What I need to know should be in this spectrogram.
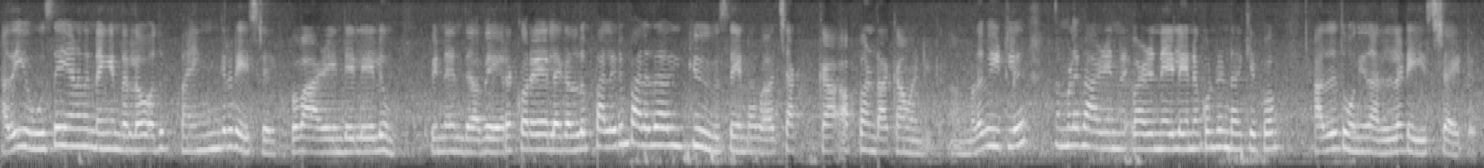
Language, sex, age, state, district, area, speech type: Malayalam, female, 18-30, Kerala, Malappuram, rural, spontaneous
